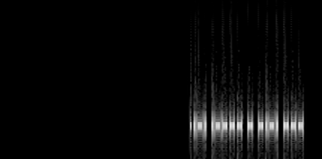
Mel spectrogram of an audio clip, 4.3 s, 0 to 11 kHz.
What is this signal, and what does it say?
Morse code, heard as a keyed tone, about 50 wpm, 700 Hz. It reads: F1TCO
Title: DXCC-100 Call Signs - 5 Characters - Repeated 3x - 50wpm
